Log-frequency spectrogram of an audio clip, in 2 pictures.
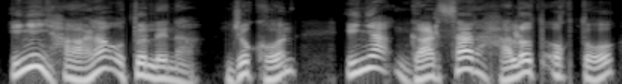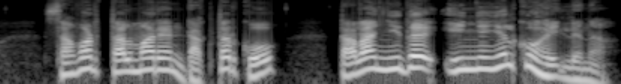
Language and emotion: Santali, surprised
